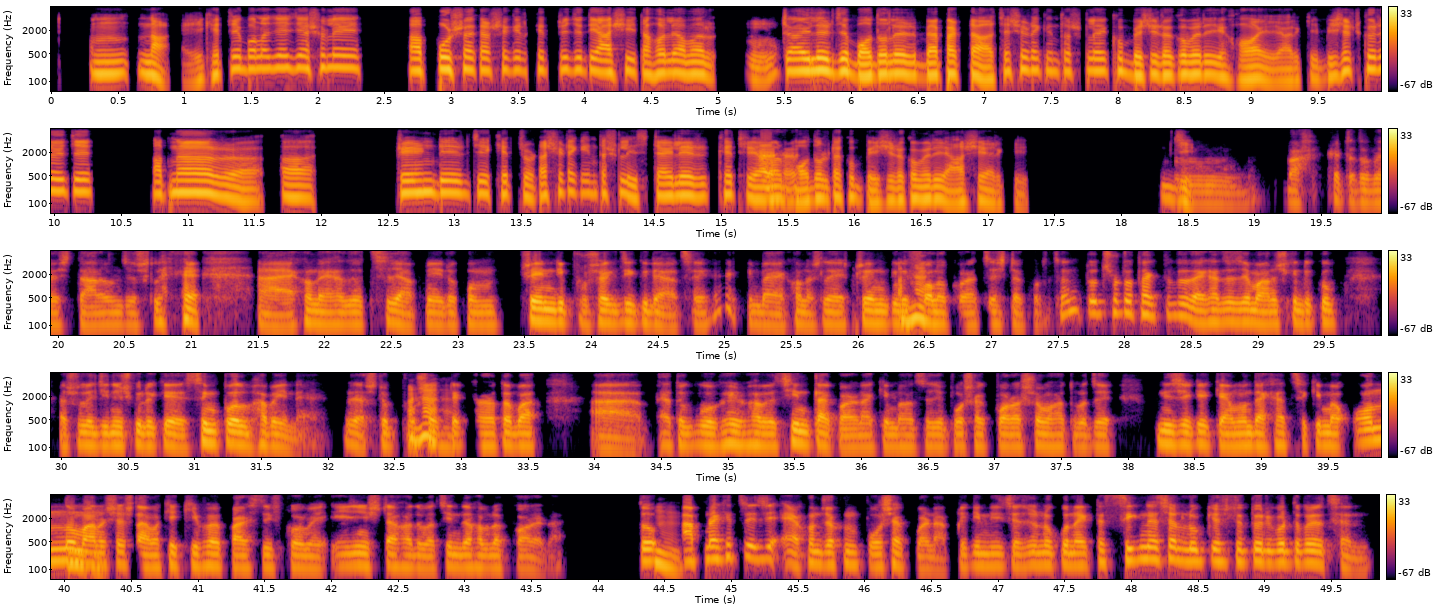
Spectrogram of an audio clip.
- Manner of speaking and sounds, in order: tapping; laughing while speaking: "আসলে"; other background noise; in English: "পারসিভ"
- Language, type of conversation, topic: Bengali, podcast, তোমার পোশাক-আশাকের স্টাইল কীভাবে বদলেছে?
